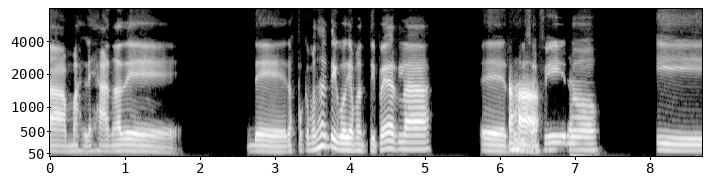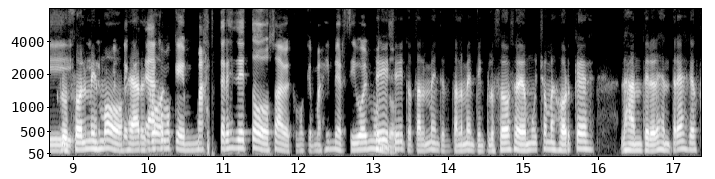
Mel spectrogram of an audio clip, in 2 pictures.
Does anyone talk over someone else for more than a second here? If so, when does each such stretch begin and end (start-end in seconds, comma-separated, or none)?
8.8-10.0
